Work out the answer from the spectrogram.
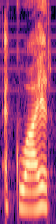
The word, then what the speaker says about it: acquire: Next word is acquire. Spelling is ACQIRE. Many of the students write the spelling of acquire. मैंने देखा है ACQIURE. यहाँ पे acquire का spelling यहाँ पे C in the acquire is silent.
